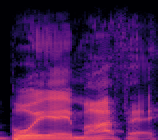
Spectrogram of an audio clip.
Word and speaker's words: Boye Mafe: And he's like, oh, hey, dude, our guy, Mr. Boye Mafe. Is that how you say it? – Yes.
